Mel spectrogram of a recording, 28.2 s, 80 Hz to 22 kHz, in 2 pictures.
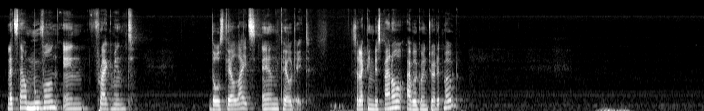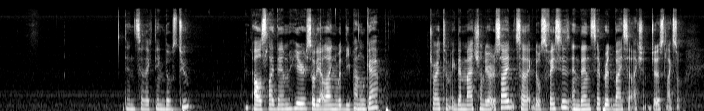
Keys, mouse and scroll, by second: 1.2 middle click, 1.6 shift+middle click, 2.1-3.3 middle drag, 3.3 z, 4.0 middle click, 4.5-5.1 middle drag, 5.3 middle click, 10.2 middle click, 10.7 middle click, 12.7 Tab, 13.0 middle click, 13.7 middle click, 14.5 z, 14.8 a, 15.9 click, 16.3 z, 16.7 g, 18.6 a, 19.1 click, 20.0 g, 22.3 3, 22.8 z, 23.0 a, 23.1 middle click, 23.9 click, 25.0 z, 25.5-27.2 drag, 27.6 Tab.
